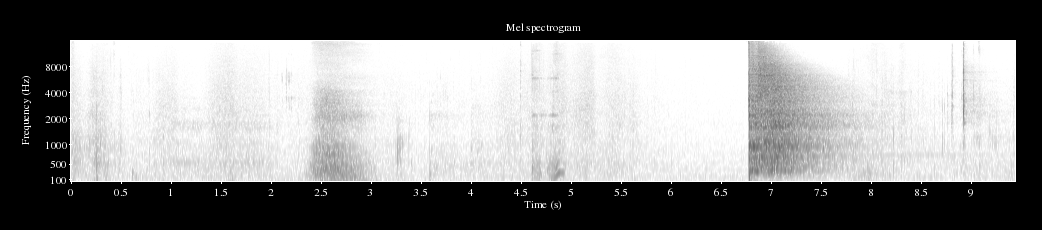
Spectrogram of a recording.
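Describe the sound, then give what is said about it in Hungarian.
A single loud air rifle shot cracks out with a hissing burst of released air as a small loaded pellet is fired at a target on a shooting range. Softer handling clicks and a brief whooshing rustle come before it, with no one talking. “És ugye az első 5 lövés nagyjából az, amíg megtaláljuk egyáltalán a tábla közepét,”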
